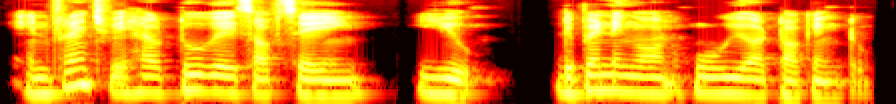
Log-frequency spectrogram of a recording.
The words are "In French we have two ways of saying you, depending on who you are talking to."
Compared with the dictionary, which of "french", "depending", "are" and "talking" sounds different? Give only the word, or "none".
none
